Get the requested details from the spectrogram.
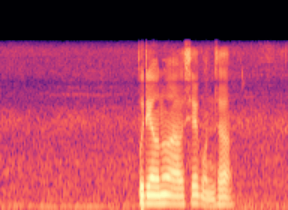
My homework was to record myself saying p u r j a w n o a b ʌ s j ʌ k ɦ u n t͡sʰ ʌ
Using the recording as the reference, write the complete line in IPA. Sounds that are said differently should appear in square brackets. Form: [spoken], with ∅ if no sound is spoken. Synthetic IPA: p u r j a w n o a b ʌ s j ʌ k ɦ u n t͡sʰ ʌ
